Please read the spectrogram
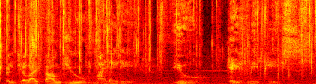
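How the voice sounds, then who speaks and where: Over loud background noise, a man puts on a character voice. He speaks at a fairly low pitch and a very slow pace. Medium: game stream. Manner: gruff, intense.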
